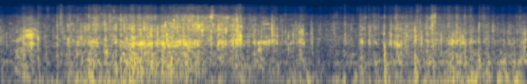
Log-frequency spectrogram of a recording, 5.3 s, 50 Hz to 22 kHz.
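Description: Kellys Swag 50 mountain bike rolling fast down a rocky trail: knobby tyres crunching over loose stones and dirt, with an irregular clatter of the chain and bike over the rocks and wind noise on the camera.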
